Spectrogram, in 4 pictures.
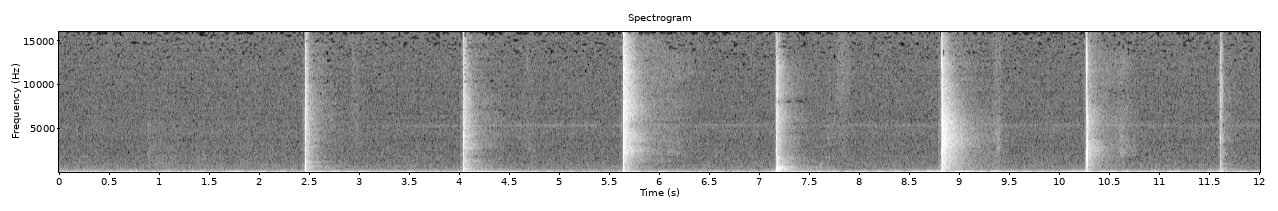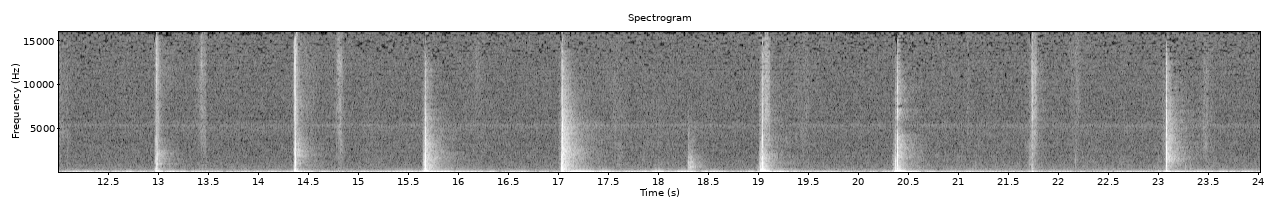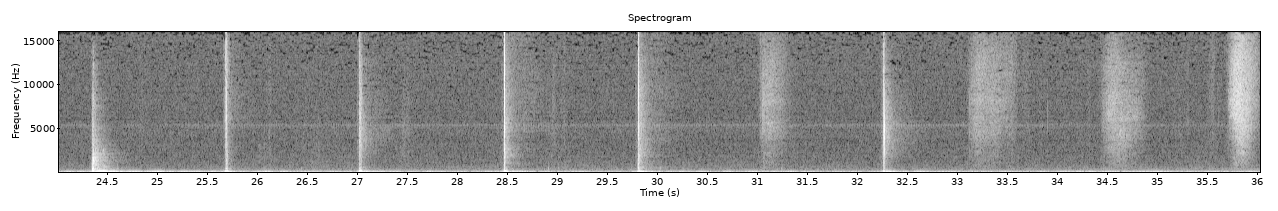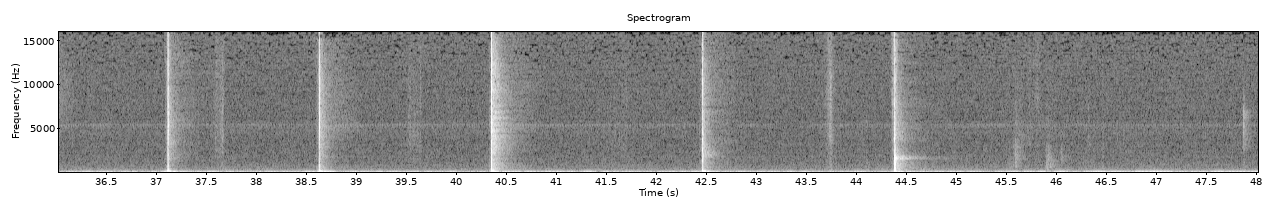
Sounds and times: gentle skin on skin interactions such as grabbing, slight slapping 0:02.4 - 0:02.9
gentle skin on skin interactions such as grabbing, slight slapping 0:04.0 - 0:04.5
gentle skin on skin interactions such as grabbing, slight slapping 0:05.6 - 0:06.2
gentle skin on skin interactions such as grabbing, slight slapping 0:07.1 - 0:07.8
gentle skin on skin interactions such as grabbing, slight slapping 0:08.8 - 0:09.5
gentle skin on skin interactions such as grabbing, slight slapping 0:10.2 - 0:10.8
gentle skin on skin interactions such as grabbing, slight slapping 0:11.6 - 0:12.1
gentle skin on skin interactions such as grabbing, slight slapping 0:12.9 - 0:13.6
gentle skin on skin interactions such as grabbing, slight slapping 0:14.3 - 0:15.0
gentle skin on skin interactions such as grabbing, slight slapping 0:15.6 - 0:16.2
gentle skin on skin interactions such as grabbing, slight slapping 0:17.0 - 0:19.5
gentle skin on skin interactions such as grabbing, slight slapping 0:21.6 - 0:22.2
gentle skin on skin interactions such as grabbing, slight slapping 0:23.0 - 0:23.6
gentle skin on skin interactions such as grabbing, slight slapping 0:24.3 - 0:24.7
gentle skin on skin interactions such as grabbing, slight slapping 0:25.6 - 0:26.0
gentle skin on skin interactions such as grabbing, slight slapping 0:27.0 - 0:27.4
gentle skin on skin interactions such as grabbing, slight slapping 0:28.4 - 0:29.0
gentle skin on skin interactions such as grabbing, slight slapping 0:29.8 - 0:30.2
gentle skin on skin interactions such as grabbing, slight slapping 0:32.2 - 0:33.7
gentle skin on skin interactions such as grabbing, slight slapping 0:34.4 - 0:35.0
gentle skin on skin interactions such as grabbing, slight slapping 0:37.0 - 0:37.8
gentle skin on skin interactions such as grabbing, slight slapping 0:38.5 - 0:39.7
gentle skin on skin interactions such as grabbing, slight slapping 0:40.3 - 0:40.8
gentle skin on skin interactions such as grabbing, slight slapping 0:42.4 - 0:42.8

